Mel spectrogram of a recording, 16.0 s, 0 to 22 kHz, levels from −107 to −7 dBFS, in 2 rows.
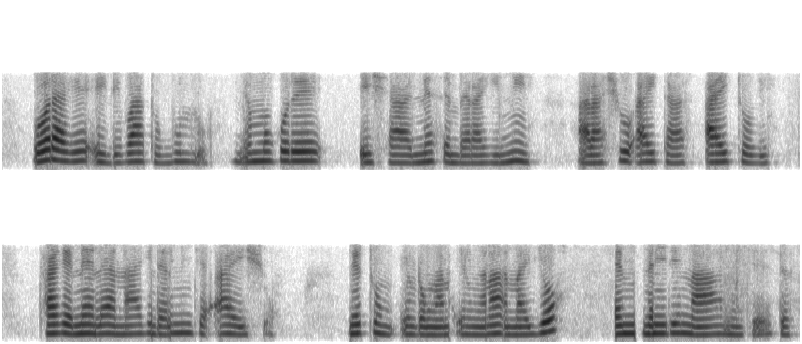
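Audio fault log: Throughout: Speex codec. The speech sounds hoarse and grainy, which fits a low bitrate around 11 kbps starving the excitation of bits.
1.07–1.14 s: VoIP packet loss concealed by the speech codec. Right after "ore ake", one 20 ms gap gets papered over with a fading stretch of the last sound, then the voice stays weak briefly.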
